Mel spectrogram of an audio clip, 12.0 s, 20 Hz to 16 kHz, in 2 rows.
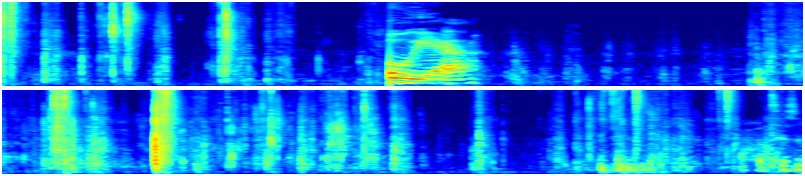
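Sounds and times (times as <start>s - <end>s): slime crackling and popping: 0.0s - 2.1s, 6.2s - 11.6s.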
